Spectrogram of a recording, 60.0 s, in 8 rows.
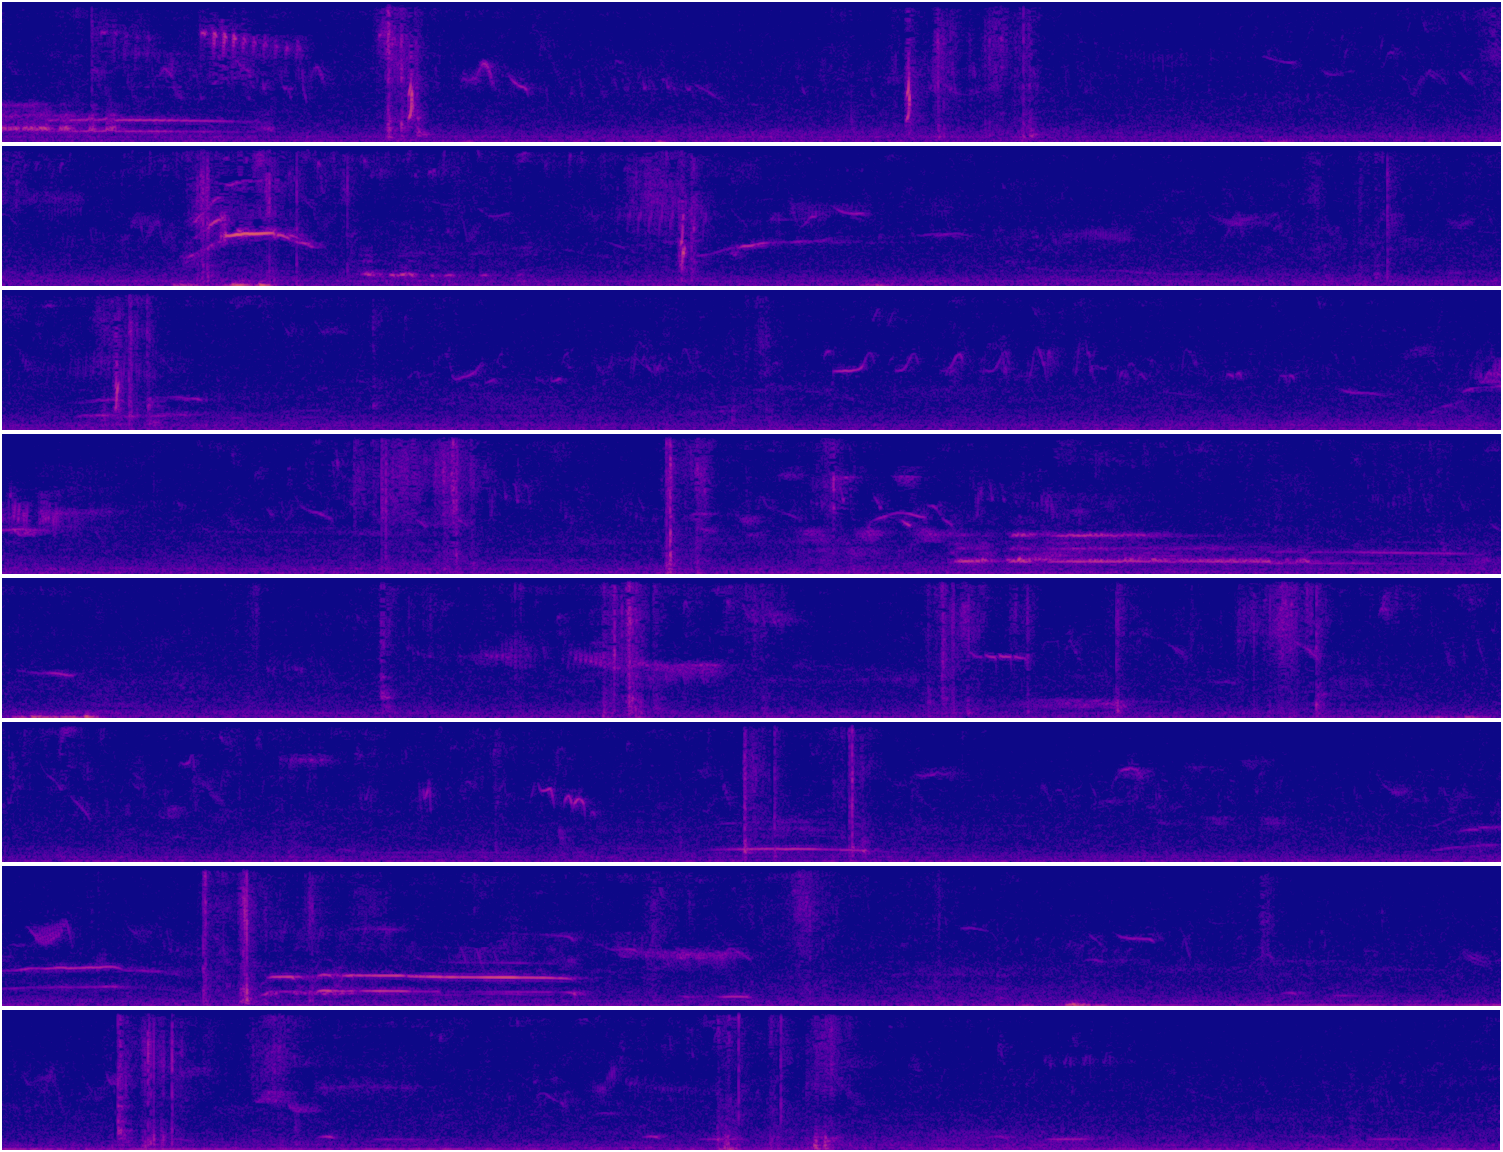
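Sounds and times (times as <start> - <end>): faint bird chirps: 8.3 - 11.9.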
